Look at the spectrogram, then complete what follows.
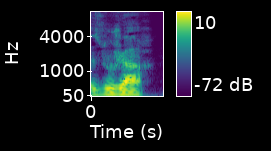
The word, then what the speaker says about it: Zújar: Ce petit bain à Zoujar, ça se prononce à peu près comme ça.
